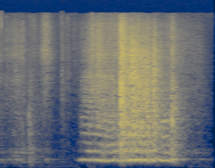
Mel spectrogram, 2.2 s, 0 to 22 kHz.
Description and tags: chaise glisse5
dragging a wood chair on a tiled kitchen floor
